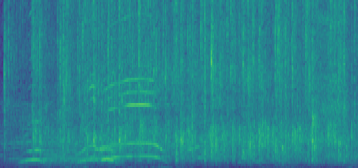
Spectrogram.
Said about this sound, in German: Hey, wo ist der Applaus?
